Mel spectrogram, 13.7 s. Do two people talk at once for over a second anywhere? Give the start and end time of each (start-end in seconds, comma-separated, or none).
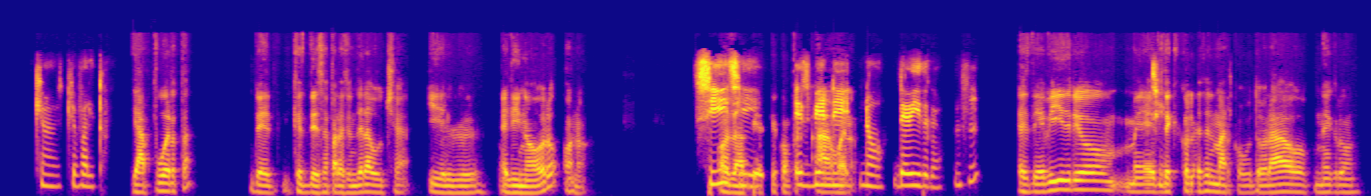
7.2-8.6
